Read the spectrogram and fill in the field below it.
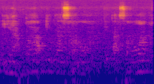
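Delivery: soft, submissive admission; humble apology. Acted. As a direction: give in quietly to an angry creditor. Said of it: "Lek kita tuh rendah hati".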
